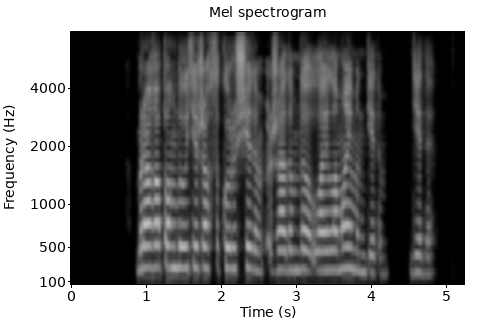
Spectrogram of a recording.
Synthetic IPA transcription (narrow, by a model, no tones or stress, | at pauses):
bɪɾɑqɑpɑɴd̪əwɵt̪e̞ʒɑqsəkʲʰɵɾɪʃe̞d̪ɪmʒɑd̪əmd̪əlˠɑjlˠɑmɑjmənd̪e̞d̪ɪm | d̪e̞d̪ɪ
